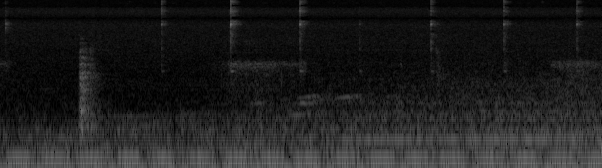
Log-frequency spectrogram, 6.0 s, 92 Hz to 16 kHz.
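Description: Casablanca Delta II ceiling fan running: a steady low motor hum that pulses in an even rhythm, with faint ticks about every 0.7 seconds.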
